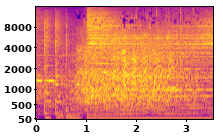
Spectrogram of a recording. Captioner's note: laughter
